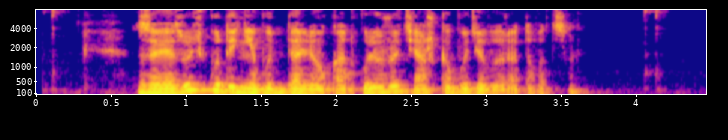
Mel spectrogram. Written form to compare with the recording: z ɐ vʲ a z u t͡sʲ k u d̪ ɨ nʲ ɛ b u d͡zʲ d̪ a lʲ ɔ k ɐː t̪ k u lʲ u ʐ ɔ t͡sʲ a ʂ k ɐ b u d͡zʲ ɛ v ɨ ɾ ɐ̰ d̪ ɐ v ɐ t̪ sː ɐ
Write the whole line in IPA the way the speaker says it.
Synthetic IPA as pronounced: z ɐ vʲ a z u t͡sʲ k u d̪ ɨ nʲ ɛ b u d͡zʲ d̪ a lʲ ɔ k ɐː t̪ k u lʲ u ʐ ɔ t͡sʲ a ʂ k ɐ b u d͡zʲ ɛ v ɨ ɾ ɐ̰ t̪ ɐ v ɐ t̪ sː ɐ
